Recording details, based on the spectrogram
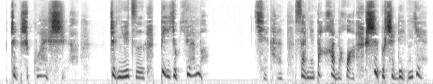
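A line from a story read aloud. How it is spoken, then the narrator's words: Surprised muttering. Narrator (Chinese): 监斩官、刽子手也惊讶地嘟囔着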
